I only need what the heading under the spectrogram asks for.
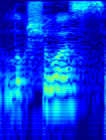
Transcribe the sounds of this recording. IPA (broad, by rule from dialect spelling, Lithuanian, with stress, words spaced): lˠʊkˈʃʲuɔs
